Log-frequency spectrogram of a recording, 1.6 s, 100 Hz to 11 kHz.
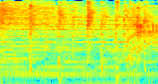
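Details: Man with lifelong Tourette syndrome, after brain stimulator treatment has reduced his spasms by about 80%: brief guttural, croaking involuntary vocal tics over a steady background hum.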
